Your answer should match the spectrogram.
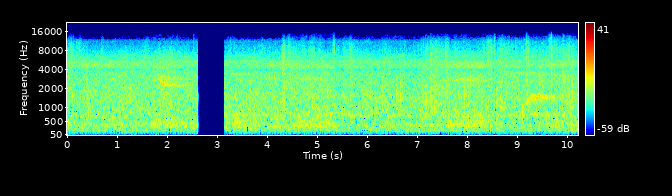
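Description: Steady outdoor background hiss with a few faint, short high chirps. The sound drops out completely for about half a second near three seconds in.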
